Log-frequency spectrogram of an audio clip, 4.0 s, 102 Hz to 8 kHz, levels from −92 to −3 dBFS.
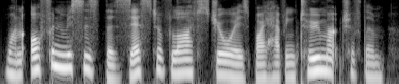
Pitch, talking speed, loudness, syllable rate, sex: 175 Hz, 210 wpm, -18 LUFS, 5.0 syllables/s, female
